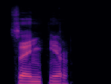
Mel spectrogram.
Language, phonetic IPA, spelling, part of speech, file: Russian, [ˈt͡sɛnʲtʲnʲɪr], центнер, noun, Ru-центнер.ogg
- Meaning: centner, quintal (100 kilograms)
